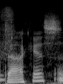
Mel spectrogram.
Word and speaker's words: Dacus: This is, how do you say Lucy? Dacus, I believe. – Dacus? – Yeah. – Okay, we'll go with that.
